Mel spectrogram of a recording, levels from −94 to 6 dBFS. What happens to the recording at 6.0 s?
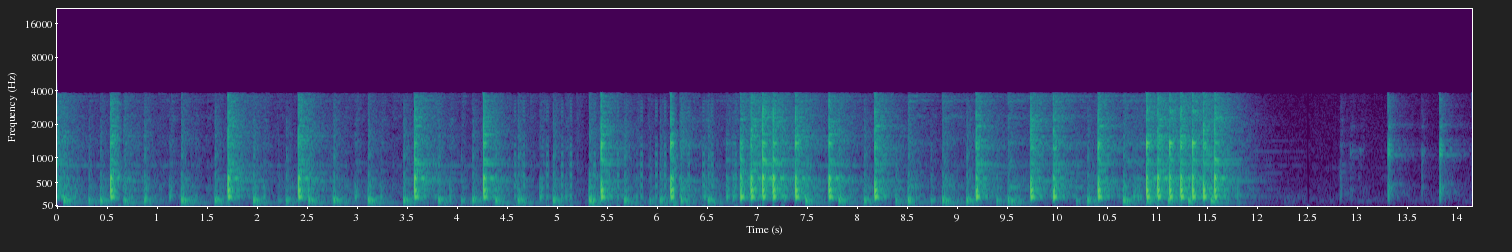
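At 6.0 s the audio is overlaid by a galloping dit-dit-dit of short buzzes, running from about 4.57 s to 7.27 s and sitting only roughly 10 dB below the sound itself. These are GSM signalling bursts: a nearby 2G phone exchanging short bursts of radio traffic with the network, which the audio circuitry rectifies into audible pulses repeating at about 217 Hz. The buzz stays within the call path's 4 kHz band.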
